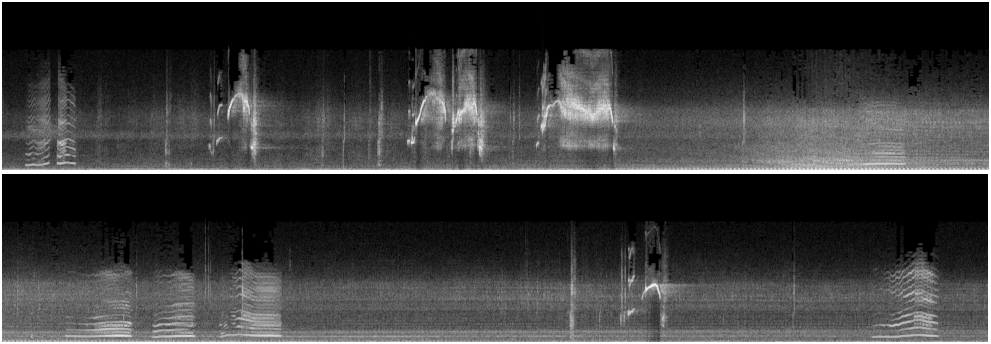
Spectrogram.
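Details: Macaque Elpida, golden female of the Maha Nokor group, upset and apparently jealous as old female Susie is fed: high squeaks, then a run of short wavering harmonic cries, over a passing vehicle-like rumble and a continuous low hum.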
